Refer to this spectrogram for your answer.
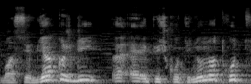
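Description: A man voicing a clumsy peasant man who rambles in thick country dialect, stammering and halting. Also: a little high, sing-song, darkish tone, voice pushed up. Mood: rambling. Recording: echoey room, faint music.

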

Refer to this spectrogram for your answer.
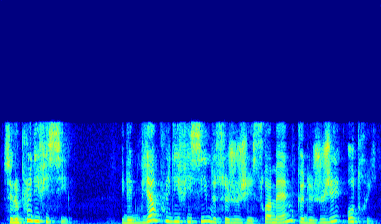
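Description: A woman's voice: on the high side, very animated, normal speed, dull audio, pitched above the performer's own voice. A woman doing a bossy old king. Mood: commanding. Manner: commanding, lecturing. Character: old self-important male king.

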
